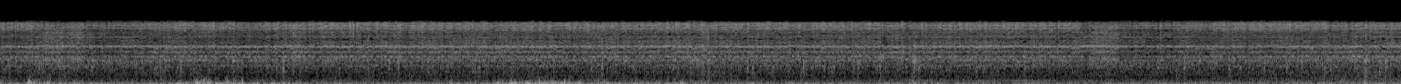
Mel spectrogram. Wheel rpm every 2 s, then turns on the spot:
110, 120, 110, 110, 120, 120, 120.
none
